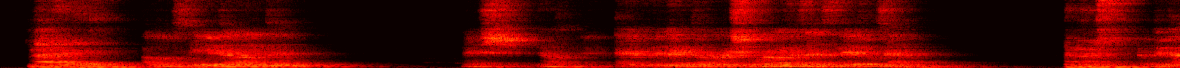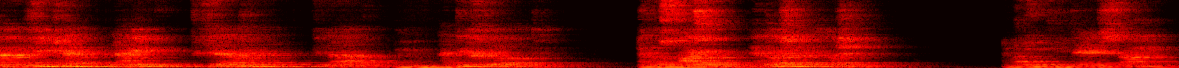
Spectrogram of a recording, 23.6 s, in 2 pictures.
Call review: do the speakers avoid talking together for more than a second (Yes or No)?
Yes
